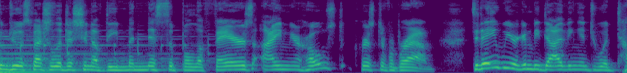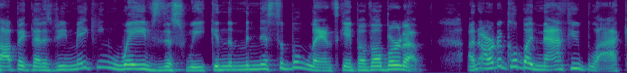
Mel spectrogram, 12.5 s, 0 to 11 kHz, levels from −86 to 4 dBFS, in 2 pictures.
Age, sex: 30-49, male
